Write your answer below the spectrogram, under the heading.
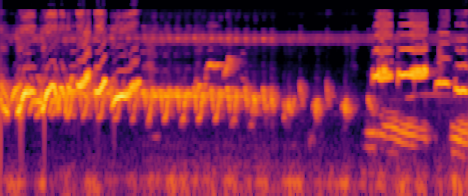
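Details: Bornean white-rumped shama morning song to prompt other birds: flowing run of loud fluty warbles fading into softer notes, then bright high whistles and a short descending trill.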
